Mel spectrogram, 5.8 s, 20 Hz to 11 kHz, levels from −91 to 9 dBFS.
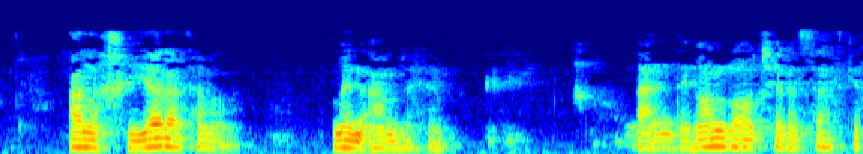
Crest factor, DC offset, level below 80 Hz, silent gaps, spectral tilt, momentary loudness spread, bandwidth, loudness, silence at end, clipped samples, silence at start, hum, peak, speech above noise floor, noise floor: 18 dB; under 0.1%; -52 dBFS; none; -9.5 dB/octave; 15 LU; 6.2 kHz; -22 LUFS; 0 s; under 0.1%; 0.45 s; none; -4 dBFS; 35 dB; -56 dBFS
